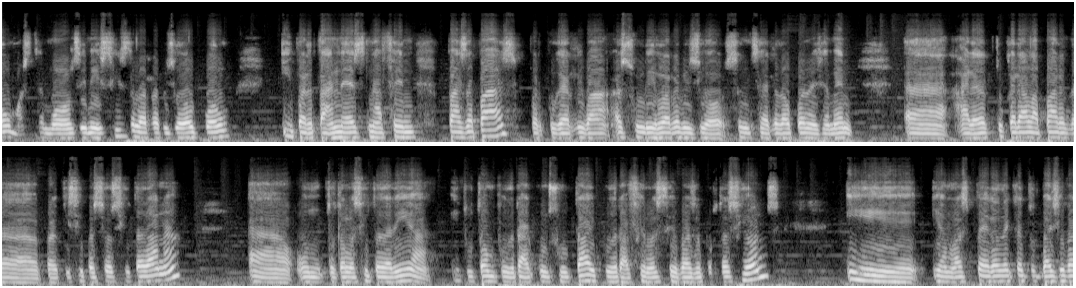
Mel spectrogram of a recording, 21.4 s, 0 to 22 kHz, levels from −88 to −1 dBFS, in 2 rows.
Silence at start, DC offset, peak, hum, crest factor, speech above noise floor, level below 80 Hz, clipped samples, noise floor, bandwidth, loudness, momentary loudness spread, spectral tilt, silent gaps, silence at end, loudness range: 0 s; under 0.1%; -2 dBFS; none; 14 dB; 21 dB; -34 dBFS; under 0.1%; -37 dBFS; 15.5 kHz; -16 LUFS; 5 LU; -4 dB/octave; none; 0 s; 1 LU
